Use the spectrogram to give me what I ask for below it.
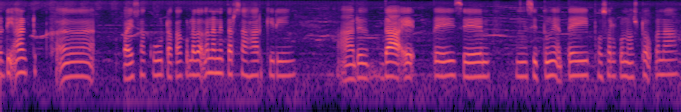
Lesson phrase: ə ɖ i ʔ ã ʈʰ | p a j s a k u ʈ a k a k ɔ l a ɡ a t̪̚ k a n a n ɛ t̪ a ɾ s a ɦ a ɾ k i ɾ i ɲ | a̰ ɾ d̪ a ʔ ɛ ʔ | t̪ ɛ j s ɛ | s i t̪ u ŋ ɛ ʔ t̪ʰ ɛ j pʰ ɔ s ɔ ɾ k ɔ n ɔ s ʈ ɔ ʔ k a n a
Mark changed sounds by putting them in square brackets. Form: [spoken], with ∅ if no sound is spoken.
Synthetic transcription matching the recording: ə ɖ i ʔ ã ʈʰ | p a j s a k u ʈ a k a k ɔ l a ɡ a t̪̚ k a n a n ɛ t̪ a ɾ s a ɦ a ɾ k i ɾ i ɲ | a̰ ɾ d̪ a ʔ ɛ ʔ | t̪ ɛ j s ɛ | s i t̪ u ŋ ɛ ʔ [t̪] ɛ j pʰ ɔ s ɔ [l] k ɔ n ɔ s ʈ ɔ ʔ k a n a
